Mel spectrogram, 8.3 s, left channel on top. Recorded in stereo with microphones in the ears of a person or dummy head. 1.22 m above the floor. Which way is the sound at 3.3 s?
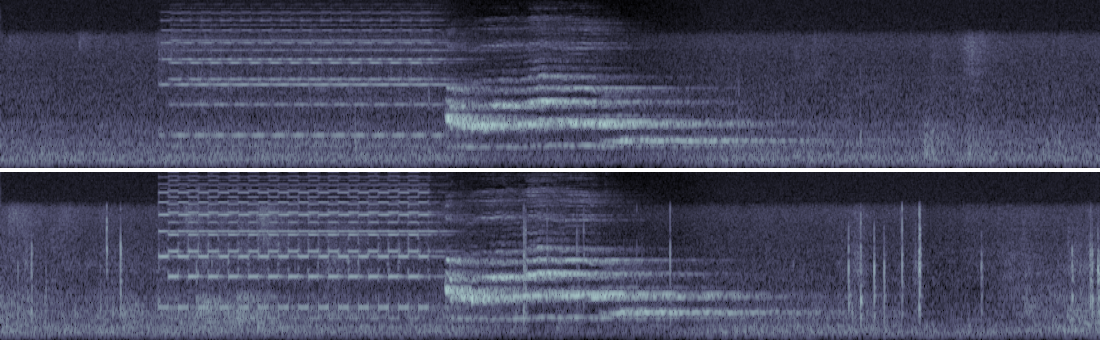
85° right.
